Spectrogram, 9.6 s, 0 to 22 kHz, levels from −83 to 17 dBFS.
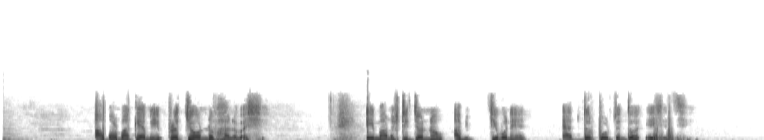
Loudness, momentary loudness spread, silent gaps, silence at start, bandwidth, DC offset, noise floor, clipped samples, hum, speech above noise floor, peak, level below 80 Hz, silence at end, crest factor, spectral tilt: -16 LUFS; 13 LU; none; 0.05 s; 7.6 kHz; under 0.1%; -72 dBFS; under 0.1%; none; 57 dB; 0 dBFS; -56 dBFS; 1 s; 16 dB; -5 dB/octave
